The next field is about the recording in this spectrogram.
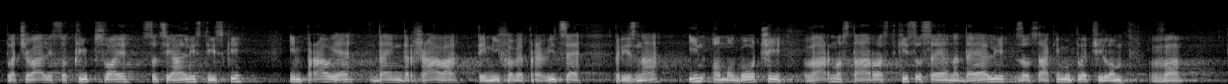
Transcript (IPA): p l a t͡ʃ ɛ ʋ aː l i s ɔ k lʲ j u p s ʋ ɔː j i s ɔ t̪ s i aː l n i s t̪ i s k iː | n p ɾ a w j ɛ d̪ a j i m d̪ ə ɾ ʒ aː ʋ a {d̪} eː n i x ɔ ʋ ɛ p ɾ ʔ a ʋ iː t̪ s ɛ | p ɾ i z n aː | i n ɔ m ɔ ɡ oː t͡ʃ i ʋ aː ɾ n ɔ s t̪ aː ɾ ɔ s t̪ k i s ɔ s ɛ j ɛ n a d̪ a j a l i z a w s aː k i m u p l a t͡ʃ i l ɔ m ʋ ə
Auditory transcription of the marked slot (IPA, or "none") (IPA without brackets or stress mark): t̪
